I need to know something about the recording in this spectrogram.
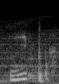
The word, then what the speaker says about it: Ypres: of all the places that I've been to, Ypres is how I was told to pronounce it, in Belgium, is definitely one of my favorite cities in the entire world.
